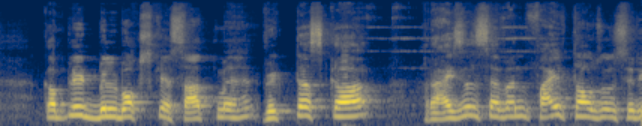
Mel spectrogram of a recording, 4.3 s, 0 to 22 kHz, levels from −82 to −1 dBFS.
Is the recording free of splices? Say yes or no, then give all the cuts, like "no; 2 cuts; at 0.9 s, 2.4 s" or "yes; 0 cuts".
no; 1 cut; at 1.7 s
